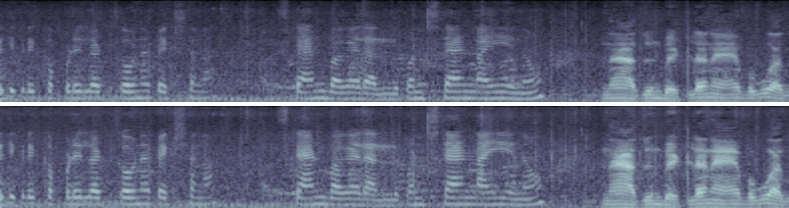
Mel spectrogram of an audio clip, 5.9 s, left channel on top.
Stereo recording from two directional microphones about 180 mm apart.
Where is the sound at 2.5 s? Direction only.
30° left (ahead or behind).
